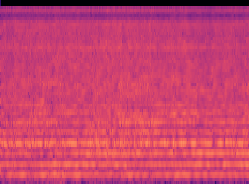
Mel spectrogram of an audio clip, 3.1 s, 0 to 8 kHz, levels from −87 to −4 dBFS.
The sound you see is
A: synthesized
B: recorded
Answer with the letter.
A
